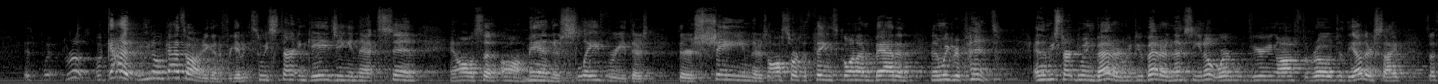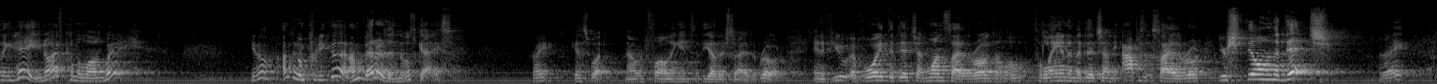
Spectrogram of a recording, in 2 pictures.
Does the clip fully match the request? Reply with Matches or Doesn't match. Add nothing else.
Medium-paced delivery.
Doesn't match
